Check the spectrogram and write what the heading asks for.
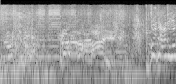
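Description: Cartoon soundtrack: music under a run of short, high, yelping cries that bend up and down during a scuffle.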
